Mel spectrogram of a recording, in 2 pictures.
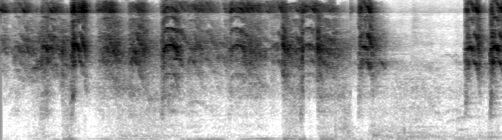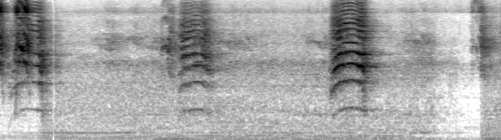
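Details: Ringneck parrots at a large Pakistan breeding farm squawk in rapid harsh bursts, then pause. Two separate drawn-out, wavering screeches follow over a low hum, and a short squawk closes.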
